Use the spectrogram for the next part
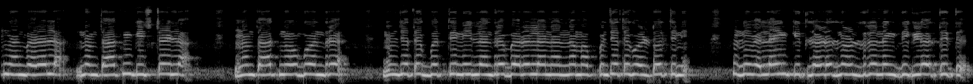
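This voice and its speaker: A woman's voice: extremely high pitch, monotone, quick pace, darkish tone, a little hiss or hum. A woman voicing a tearful young girl in a family cartoon, pleading between sobs. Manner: pleading, sobbing speech.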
